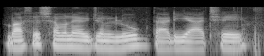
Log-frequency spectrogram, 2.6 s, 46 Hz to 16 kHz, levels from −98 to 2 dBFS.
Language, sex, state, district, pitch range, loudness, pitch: Bengali, male, West Bengal, Cooch Behar, 110-130 Hz, -20 LUFS, 120 Hz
